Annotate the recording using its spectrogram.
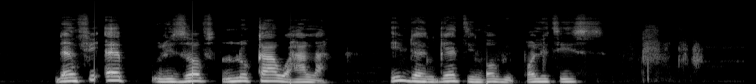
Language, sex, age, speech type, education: Nigerian Pidgin, male, 30-45, spontaneous, tertiary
